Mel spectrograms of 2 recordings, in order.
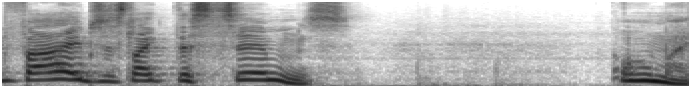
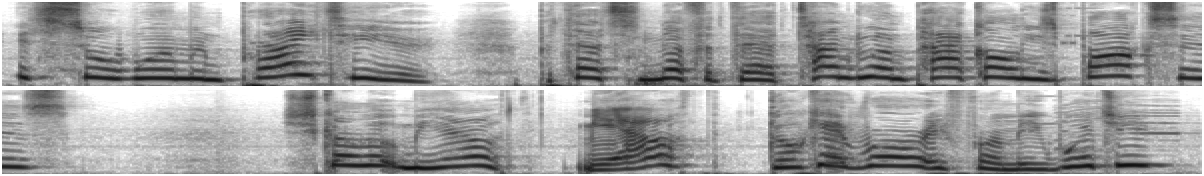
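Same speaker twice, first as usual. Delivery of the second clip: higher-pitched mom reading her lines; cheery game mom; 8 semitones higher than usual. Acted. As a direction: read it as an enthusiastic mom. Reads the game mother's dialogue.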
